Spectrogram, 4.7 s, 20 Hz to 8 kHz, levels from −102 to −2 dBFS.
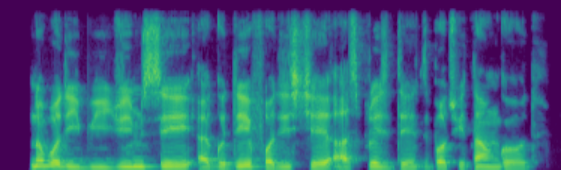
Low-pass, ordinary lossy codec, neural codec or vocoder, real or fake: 7.2 kHz; none; none; real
